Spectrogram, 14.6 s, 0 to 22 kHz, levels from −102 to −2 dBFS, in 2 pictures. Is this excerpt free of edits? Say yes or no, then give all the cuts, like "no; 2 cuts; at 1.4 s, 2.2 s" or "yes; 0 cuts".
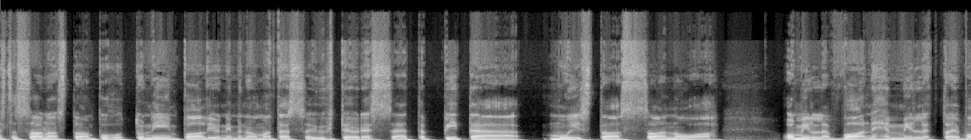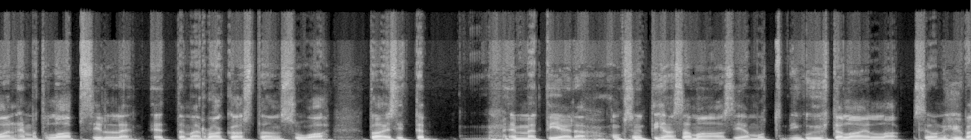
yes; 0 cuts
